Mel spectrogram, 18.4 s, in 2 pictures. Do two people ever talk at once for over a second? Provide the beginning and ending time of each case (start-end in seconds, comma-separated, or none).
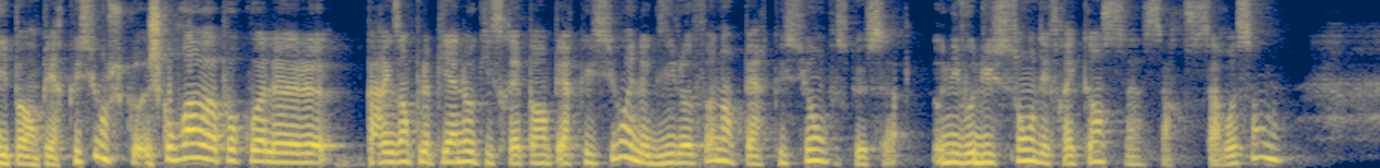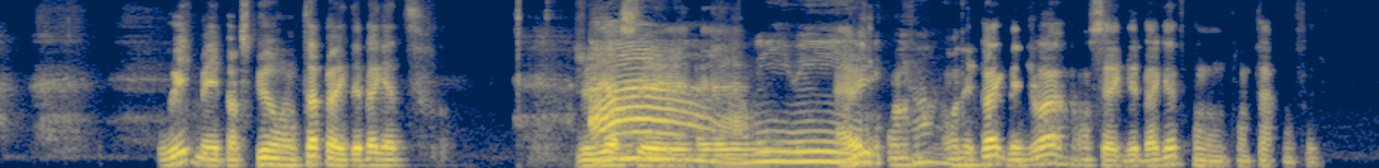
13.1-15.6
